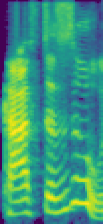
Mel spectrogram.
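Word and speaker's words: Kostya Tszyu: The guy's last name is spelled TSZYU. Yeah, that's Costa Zoo.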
